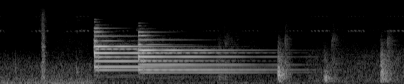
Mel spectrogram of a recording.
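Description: A doorbell chimes.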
